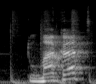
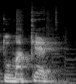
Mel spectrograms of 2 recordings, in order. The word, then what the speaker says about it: tomàquet: falta afegir el tomàquet Tomàquet que és una paraula plana amb accent amb accent obert a la à, tomàquet perquè si no en portés, seria una paraula aguda i es pronunciaria: TomaQUET que tomaquet és un tomàquet petit. Per tant, no és el mateix és important l'accentuació.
